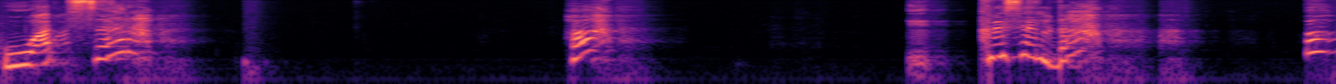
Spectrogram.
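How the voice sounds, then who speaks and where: A woman with an Ilocano accent acting a distraught, halting, alarmed character in a melodramatic audio drama. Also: very high voice, big pitch swings, bright, forceful tone, faint music behind, heavily acted. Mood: shocked. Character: alarmed woman taking a shocking phone call.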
